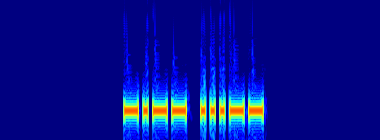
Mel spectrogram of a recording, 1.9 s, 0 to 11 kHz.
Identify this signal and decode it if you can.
Morse code, heard as a keyed tone, about 51 wpm, 700 Hz. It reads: Y3
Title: Single-Letter Single-Number 50wpm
